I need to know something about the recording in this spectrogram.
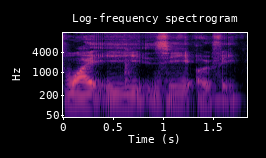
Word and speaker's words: Yezhov: And Yezhov is Yezov.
